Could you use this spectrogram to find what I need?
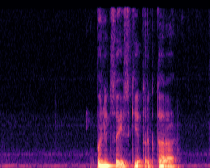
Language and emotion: Russian, sad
